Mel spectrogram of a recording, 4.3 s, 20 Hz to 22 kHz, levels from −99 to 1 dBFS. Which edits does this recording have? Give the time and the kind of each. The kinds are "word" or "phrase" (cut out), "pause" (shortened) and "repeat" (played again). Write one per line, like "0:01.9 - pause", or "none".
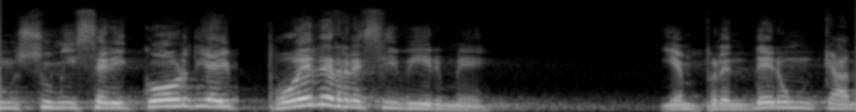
0:01.2 - word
